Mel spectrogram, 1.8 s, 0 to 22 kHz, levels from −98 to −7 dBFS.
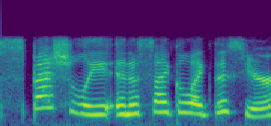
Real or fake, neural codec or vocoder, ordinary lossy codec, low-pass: real; none; Opus, 32 kbps; 7.2 kHz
